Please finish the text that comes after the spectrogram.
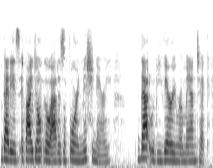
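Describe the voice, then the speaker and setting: Audiobook role: earnest romantic schoolgirl, played by a woman, effusive and dramatic, bright clear-edged tone. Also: mid-range voice, fairly even intonation, quick pace, lightly acted. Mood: gushing. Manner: gushing, dramatic.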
